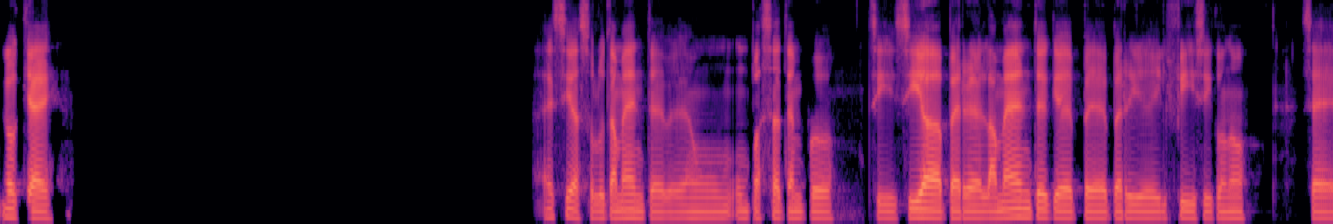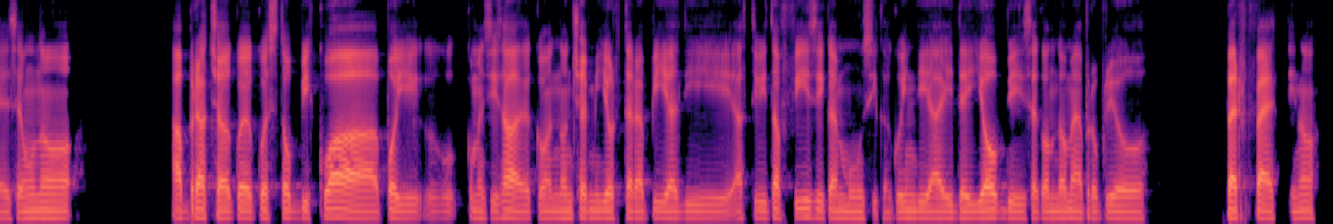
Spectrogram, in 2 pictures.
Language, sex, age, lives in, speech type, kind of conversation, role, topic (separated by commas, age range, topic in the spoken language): Italian, male, 25-29, Italy, conversation, unstructured, none, Qual è il tuo hobby preferito per rilassarti dopo una giornata stressante?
